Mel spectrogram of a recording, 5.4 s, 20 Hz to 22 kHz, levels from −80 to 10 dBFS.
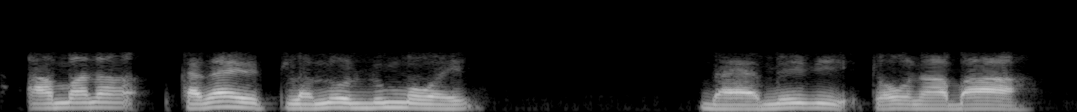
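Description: From start to finish, the speech carries plainly audible G.729 codec damage. Nothing is heard above 4 kHz, and vowels take on a rough, buzzy, synthetic edge, because the coder rebuilds each frame from a filter, pitch predictor and sparse pulses, consistent with an 8 kbit/s G.729A stream.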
